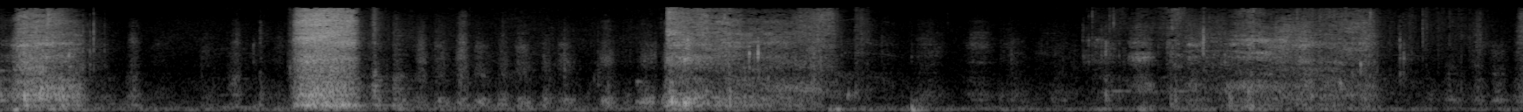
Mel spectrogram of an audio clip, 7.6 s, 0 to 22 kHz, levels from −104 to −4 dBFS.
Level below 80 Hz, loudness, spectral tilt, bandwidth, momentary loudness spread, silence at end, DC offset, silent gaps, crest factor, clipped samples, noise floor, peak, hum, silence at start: -80 dBFS; -42 LUFS; -0.5 dB/octave; 16.5 kHz; 28 LU; 0 s; under 0.1%; none; 26 dB; under 0.1%; -74 dBFS; -22 dBFS; none; 0 s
